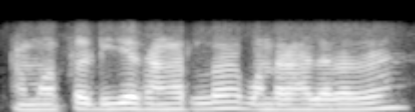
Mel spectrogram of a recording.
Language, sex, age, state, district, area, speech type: Marathi, male, 18-30, Maharashtra, Amravati, urban, conversation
